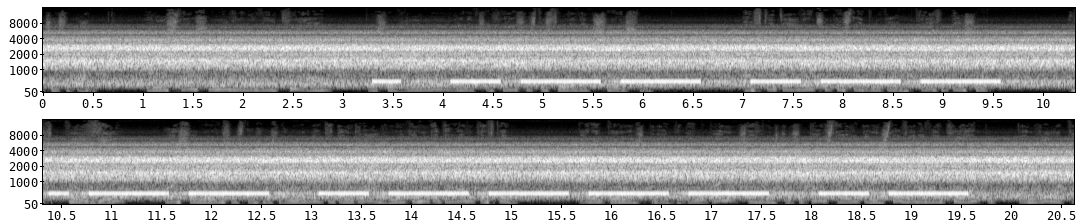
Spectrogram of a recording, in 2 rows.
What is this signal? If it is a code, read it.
Radio time signal (WWVB), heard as a tone whose level steps once a second, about 500 Hz, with radio static, room echo and speech in Greek. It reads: 1 0 0 1 0 0 M 0 0 1 0 0 0 0 1 0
